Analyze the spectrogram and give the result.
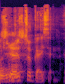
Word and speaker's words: Jujutsu Kaisen: Y nuestro siguiente episodio que se tratará acerca de Jujutsu Kaisen. ¿Sí lo dije bien? – Ah, Jujutsu Kaisen.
